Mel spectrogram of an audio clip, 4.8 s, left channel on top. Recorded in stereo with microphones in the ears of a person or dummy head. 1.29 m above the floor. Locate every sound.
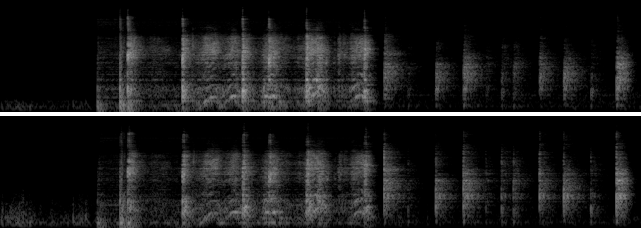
0.7 s a zipper: 30° left (ahead or behind), 1.8 m
2.9 s a clap: 85° right, 1.3 m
